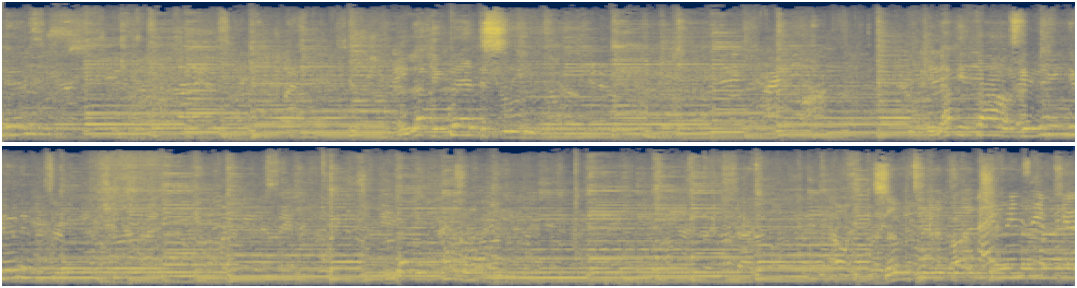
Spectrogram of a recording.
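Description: Live acoustic guitar music, chords ringing on, with a man singing into the microphone at times.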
